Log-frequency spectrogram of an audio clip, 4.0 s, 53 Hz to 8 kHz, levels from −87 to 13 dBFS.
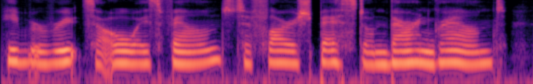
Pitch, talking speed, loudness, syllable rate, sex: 190 Hz, 165 wpm, -16 LUFS, 4.2 syllables/s, female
